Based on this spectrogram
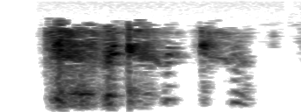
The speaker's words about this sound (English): Excuse me as I choke.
